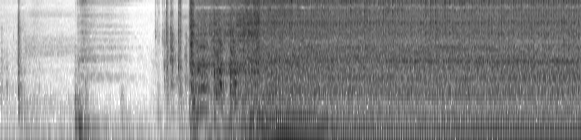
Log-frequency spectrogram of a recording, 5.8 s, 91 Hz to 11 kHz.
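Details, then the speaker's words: Hot petrol engine, just driven about 30 miles after adding a thick oil additive, starts, flares, then idles with a dull knock underneath; the additive did not stop it, rod knock needs mechanical repair. "okay so what does that tell you what does that tell you it tells you that it doesn't work all right so you have an engine knock"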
